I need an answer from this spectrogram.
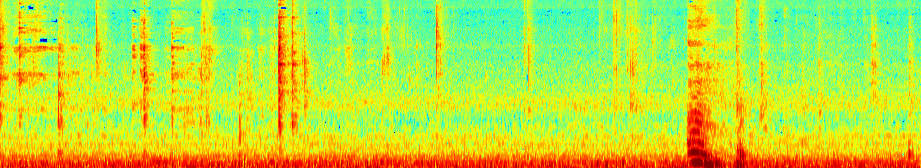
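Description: A person chewing food, with scattered small wet mouth clicks over a low steady hum. There is a short falling vocal sound about seven seconds in.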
